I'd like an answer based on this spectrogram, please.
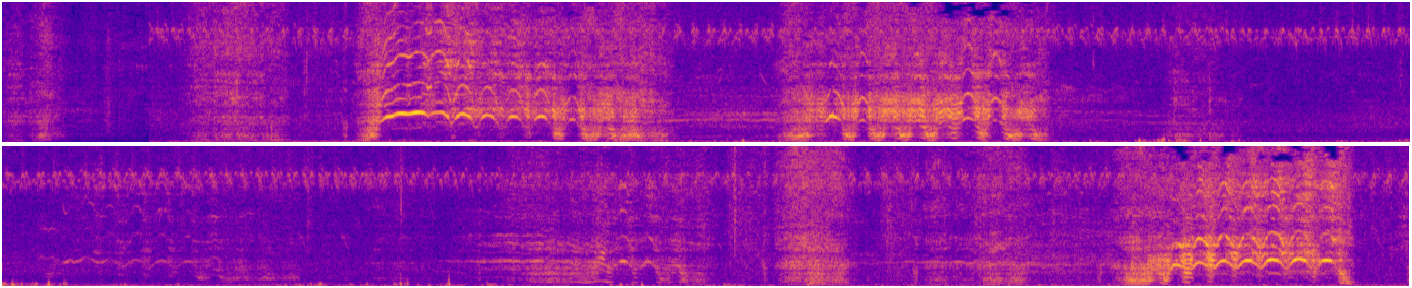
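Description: Horse whinnying three times: a loud whinny about two seconds in that rises steeply and then quavers, a second around four seconds, and a third near the end, with fainter calls between them.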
